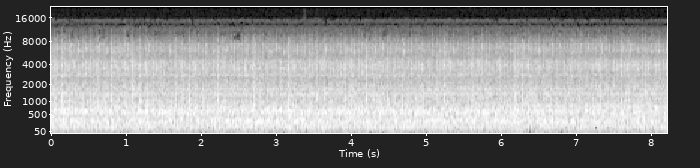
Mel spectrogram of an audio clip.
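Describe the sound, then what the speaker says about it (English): A sewing machine stitches a pumpkin-design fall quilt, running in a steady, continuous mechanical whir with rapid needle chatter that stays even and close throughout. "when it's doing stitches, you have to let the machine just go, and you're just gently turning it"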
